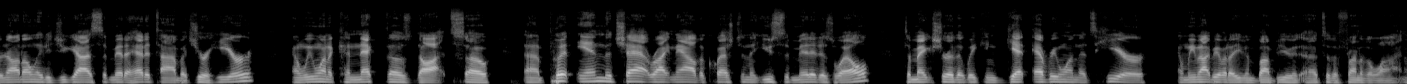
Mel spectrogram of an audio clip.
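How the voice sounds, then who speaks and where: A middle-aged man, hoarse-voiced, co-hosting a live online Q&A and talking straight to the chat audience in an upbeat way. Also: lowish voice, a bit bright, dry recording, studio quality.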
